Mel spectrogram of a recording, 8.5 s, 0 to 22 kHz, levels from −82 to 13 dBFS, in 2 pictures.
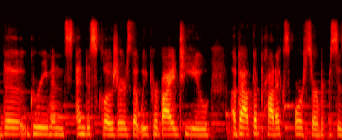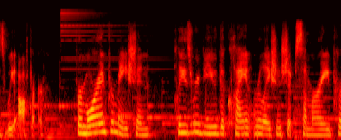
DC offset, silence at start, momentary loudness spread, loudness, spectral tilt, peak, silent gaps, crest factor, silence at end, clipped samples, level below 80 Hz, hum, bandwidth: under 0.1%; 0 s; 8 LU; -27 LUFS; -4.5 dB/octave; -8 dBFS; none; 18 dB; 0 s; under 0.1%; -66 dBFS; none; 16 kHz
